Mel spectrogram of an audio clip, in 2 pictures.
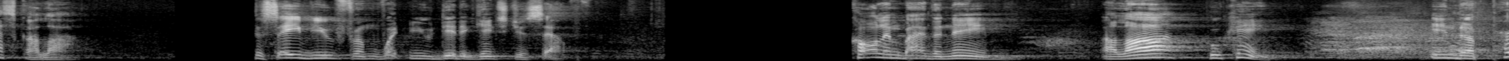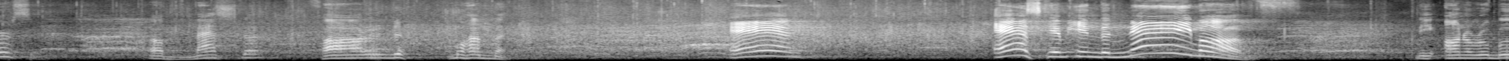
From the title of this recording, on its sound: Live Recording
